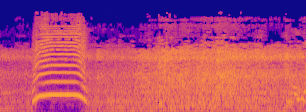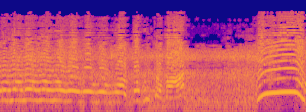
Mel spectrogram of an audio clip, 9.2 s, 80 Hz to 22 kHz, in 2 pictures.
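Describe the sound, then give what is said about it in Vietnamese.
Tornado winds roar at a market and tear off roofs, captured by a car dashcam. The dense, surf-like rush runs without a break, and voices inside the car cry out in surprise several times. “Đoạn video được camera hành trình trên một ô tô ghi lại hôm 28 tháng 7 cho thấy cảnh lốc xoáy thổi tung mái nhà, hất tung nhiều vật dụng tại một khu chợ”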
